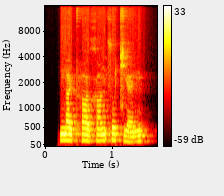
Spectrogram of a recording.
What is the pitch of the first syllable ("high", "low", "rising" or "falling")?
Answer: falling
